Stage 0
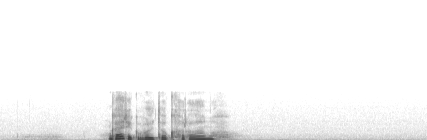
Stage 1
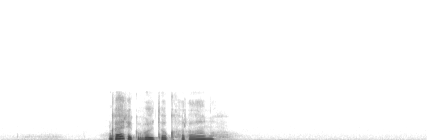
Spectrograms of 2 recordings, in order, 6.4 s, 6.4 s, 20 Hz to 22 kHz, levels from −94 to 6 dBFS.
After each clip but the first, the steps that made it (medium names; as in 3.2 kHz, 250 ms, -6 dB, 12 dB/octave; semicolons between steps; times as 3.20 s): upward expansion 1.5:1, over -40 dBFS; trim -1 dB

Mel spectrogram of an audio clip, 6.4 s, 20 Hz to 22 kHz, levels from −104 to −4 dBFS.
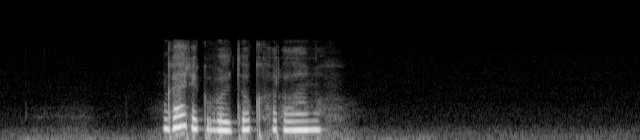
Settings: tone controls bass +15 dB, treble +6 dB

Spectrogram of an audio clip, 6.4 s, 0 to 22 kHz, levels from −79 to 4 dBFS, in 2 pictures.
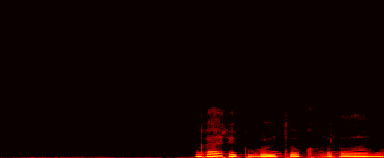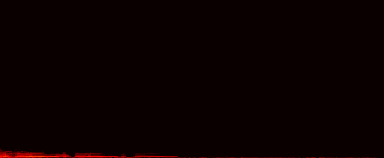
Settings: feedback delay 496 ms, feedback 46%, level -22 dB; trim -6 dB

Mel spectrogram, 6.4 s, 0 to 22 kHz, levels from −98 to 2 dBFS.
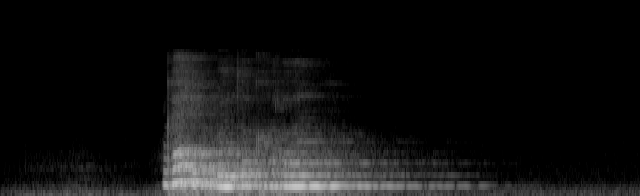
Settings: reverberation RT60 1.6 s, pre-delay 12 ms, DRR -2.5 dB; trim -7 dB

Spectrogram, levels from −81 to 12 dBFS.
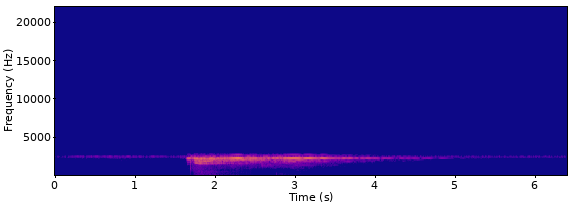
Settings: frequency inversion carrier 2.5 kHz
